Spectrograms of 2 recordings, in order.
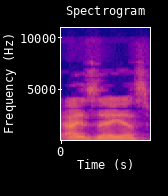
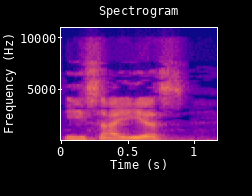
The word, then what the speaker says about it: Isaias: It looks like Isaias, but it's not. It's Isaias, and here's the public advisory on it.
